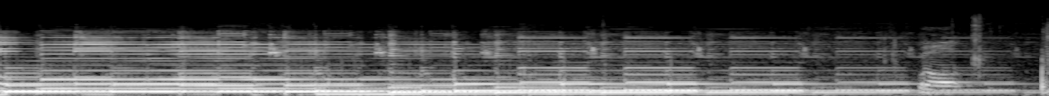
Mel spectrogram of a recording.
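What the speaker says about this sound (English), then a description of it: "another cool effect is this Ibanez rotary chorus, which I use for ray gun sounds" A guitar plays sustained chords and notes through a swirling Ibanez rotary chorus effect, ending with a brief pitch-bending warble near the end.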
